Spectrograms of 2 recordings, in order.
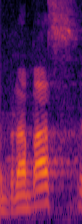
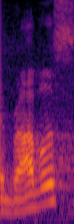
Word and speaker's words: Brabus: came from yeah and today in in japan they say brabas in in france yeah yeah and in german you say bravos and the americans say it in a different way and it's a name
